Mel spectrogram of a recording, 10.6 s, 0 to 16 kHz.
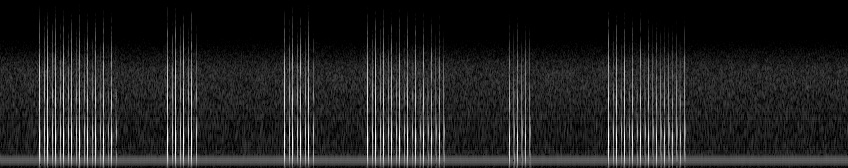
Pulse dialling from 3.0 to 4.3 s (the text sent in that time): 4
